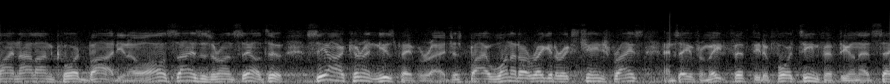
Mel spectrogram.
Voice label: spot, Firestone tires; wpgc; 1969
